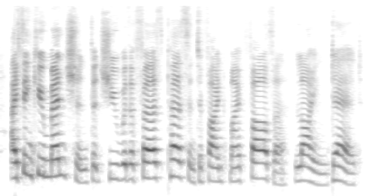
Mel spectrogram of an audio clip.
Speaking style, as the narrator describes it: observed Breton dryly

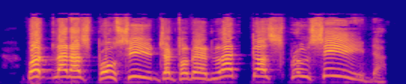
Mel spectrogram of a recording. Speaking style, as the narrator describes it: The chair hammered and hammered with its gavel, and kept shouting

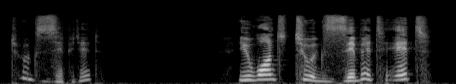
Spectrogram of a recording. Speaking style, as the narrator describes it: exclaimed Dorian Gray, a strange sense of terror creeping over him

